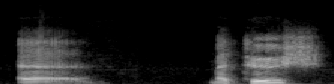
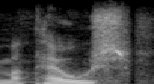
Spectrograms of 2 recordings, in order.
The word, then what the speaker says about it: Mateusz: Matoush, I'm gonna say it wrong a half dozen different ways. Would you care to say it one more time for me? Yeah, it's actually Mateusz.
